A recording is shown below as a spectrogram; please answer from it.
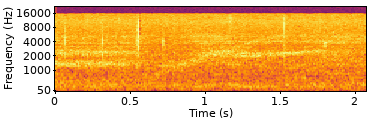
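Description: Low, steady background hiss of room tone, with a faint click about half a second in.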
